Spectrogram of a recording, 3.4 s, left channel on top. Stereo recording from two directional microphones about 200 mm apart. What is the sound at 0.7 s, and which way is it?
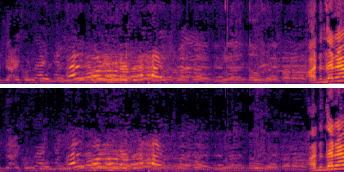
Speech, 35° left (ahead or behind).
